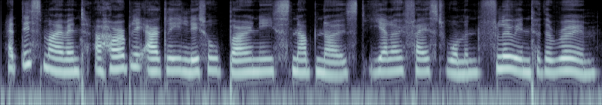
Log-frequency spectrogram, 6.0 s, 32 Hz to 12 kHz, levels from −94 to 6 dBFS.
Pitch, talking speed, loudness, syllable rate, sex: 215 Hz, 170 wpm, -17 LUFS, 4.8 syllables/s, female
